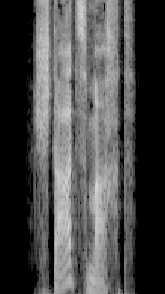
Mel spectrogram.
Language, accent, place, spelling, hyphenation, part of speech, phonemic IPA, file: German, Germany, Berlin, Staatsmacht, Staats‧macht, noun, /ˈʃtaːt͡sˌmaxt/, De-Staatsmacht.ogg
- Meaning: state power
